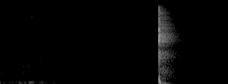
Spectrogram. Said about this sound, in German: Ich nehme schon auf. Dann klatsch doch einmal.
